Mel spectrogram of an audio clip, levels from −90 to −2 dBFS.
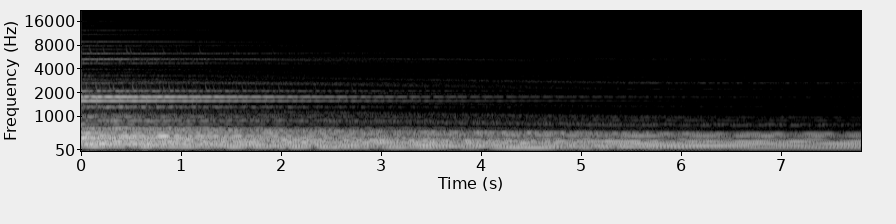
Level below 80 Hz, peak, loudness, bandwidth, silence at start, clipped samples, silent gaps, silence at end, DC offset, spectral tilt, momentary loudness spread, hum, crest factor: -74 dBFS; -14 dBFS; -33 LUFS; 9.4 kHz; 0 s; under 0.1%; none; 0 s; under 0.1%; -9 dB/octave; 11 LU; none; 16 dB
